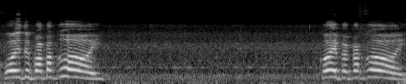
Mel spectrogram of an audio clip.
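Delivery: loud, searching call across the room. Real, not acted. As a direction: call out loudly for the pet. Calling out for the pet.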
